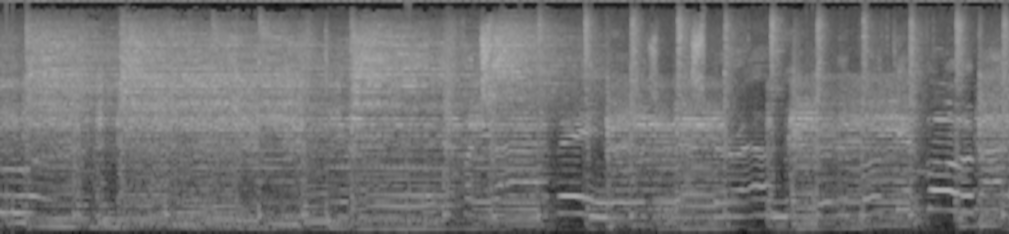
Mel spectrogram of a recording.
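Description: Rock band playing live: electric guitars, bass guitar and drums, with a male voice singing.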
